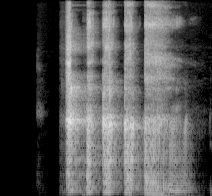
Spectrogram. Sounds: Throat clearing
